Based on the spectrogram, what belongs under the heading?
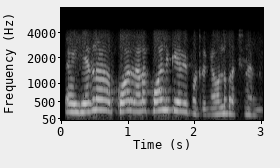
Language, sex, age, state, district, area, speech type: Tamil, male, 18-30, Tamil Nadu, Tirunelveli, rural, conversation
